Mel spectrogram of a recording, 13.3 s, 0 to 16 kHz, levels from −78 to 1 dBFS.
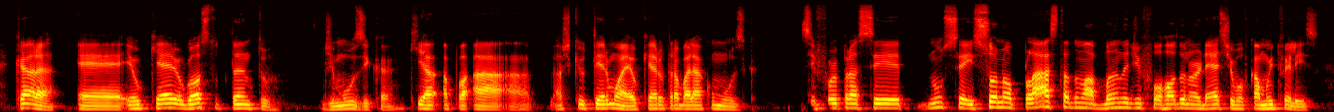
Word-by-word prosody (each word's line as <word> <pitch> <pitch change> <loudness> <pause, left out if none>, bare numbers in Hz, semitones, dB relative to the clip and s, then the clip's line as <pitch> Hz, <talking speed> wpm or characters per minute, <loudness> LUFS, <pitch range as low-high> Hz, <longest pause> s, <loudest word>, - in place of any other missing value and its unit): Cara, 115 -10 +3
eh, 105 -1 +1
eu 120 +1 0
quero 140 +4 +2
eu 130 - 0
gosto 140 +1 +1
tanto 125 -8 -2 0.4
de 95 - -7
música 100 -3 -4
que 125 +1 -1
a 115 - +2
a - - -2 0.2
a - - -1
a - - -19 0.3
acho 105 - -9
que 130 - -3
o - - -2
termo 130 -1 +2
é: 100 - +4
"Eu 100 - +1
quero 120 +3 -1
trabalhar 115 -1 +1
com 115 +1 -8
música." 95 -5 -6 0.4
Se - - -9
for 130 +4 0
para 145 -1 +2
ser, 140 0 +1
não 150 +4 -5
sei, 150 -4 -1
sonoplasta 165 +4 +3
de 160 - -6
uma 155 -1 +2
banda 150 +5 -1
de 145 0 -4
forró 135 -1 0
do 140 +1 0
Nordeste 130 +1 -1
eu 125 - +1
vou 120 - -2
ficar 120 +1 0
muito 120 +1 +1
feliz. 90 -8 -4
125 Hz, 195 wpm, -23 LUFS, 115-140 Hz, 0.4 s, é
